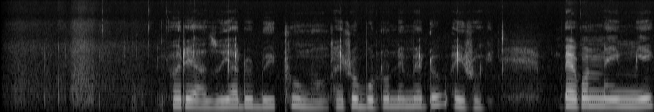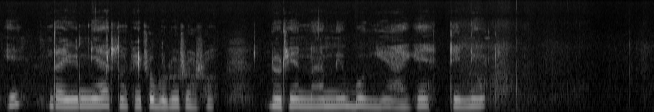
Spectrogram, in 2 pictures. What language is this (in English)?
Masai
